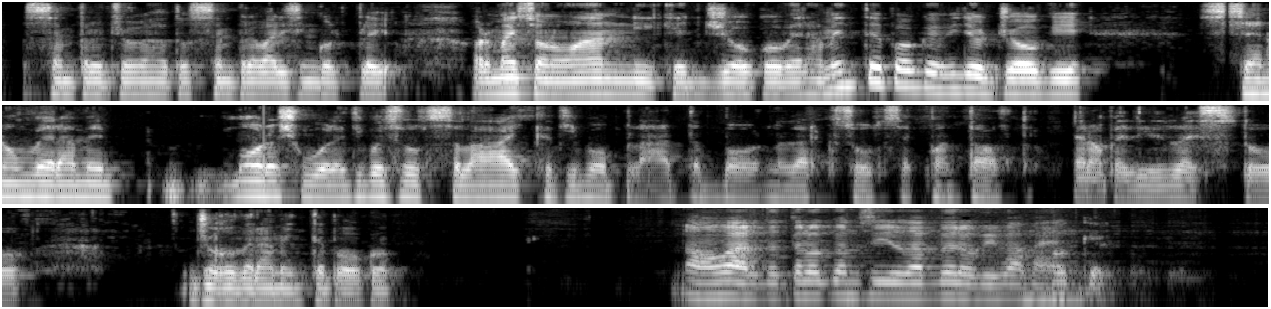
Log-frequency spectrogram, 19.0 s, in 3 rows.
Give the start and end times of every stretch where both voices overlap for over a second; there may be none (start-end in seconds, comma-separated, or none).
none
